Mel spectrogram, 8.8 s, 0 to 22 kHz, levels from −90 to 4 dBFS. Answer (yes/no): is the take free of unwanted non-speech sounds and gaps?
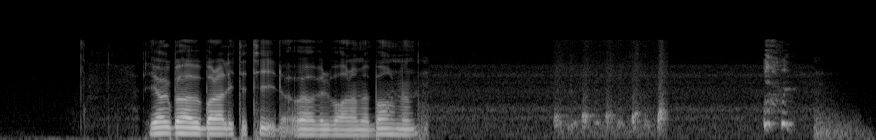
no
